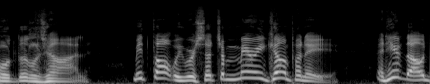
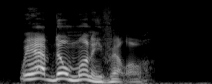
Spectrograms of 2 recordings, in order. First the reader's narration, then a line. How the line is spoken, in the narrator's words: said the lean friar harshly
